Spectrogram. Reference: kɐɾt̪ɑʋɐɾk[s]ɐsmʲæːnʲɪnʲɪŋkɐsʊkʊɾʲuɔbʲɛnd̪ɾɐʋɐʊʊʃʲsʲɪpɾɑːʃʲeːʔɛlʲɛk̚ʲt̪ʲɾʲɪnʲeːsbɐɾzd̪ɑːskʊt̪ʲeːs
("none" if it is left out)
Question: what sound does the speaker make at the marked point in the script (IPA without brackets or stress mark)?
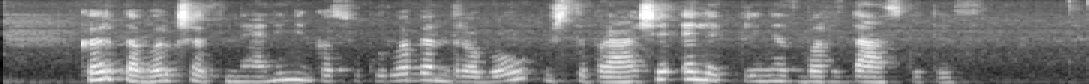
ʃ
